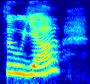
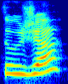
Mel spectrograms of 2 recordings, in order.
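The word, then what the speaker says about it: Thuja: medica is is called thuya the j is silent it's spelled t-h-u-j-a some people pronounce it thusia but uh i've i've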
